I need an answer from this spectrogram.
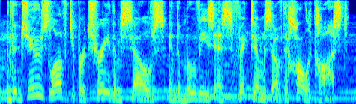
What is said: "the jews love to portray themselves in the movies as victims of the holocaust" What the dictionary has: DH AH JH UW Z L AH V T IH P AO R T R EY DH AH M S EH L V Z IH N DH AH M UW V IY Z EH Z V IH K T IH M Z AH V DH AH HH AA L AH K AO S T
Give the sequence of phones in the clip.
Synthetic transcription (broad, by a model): DH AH JH UW Z L AH V T IH P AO R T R EY DH AH M S EH L V Z IH N DH AH M UW V IY Z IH Z V IH K T IH M Z AH V DH AH HH AA L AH K AO S T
